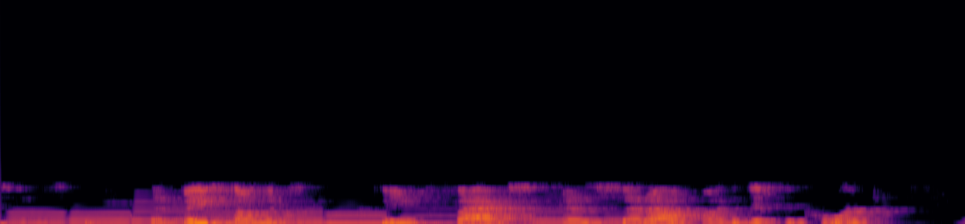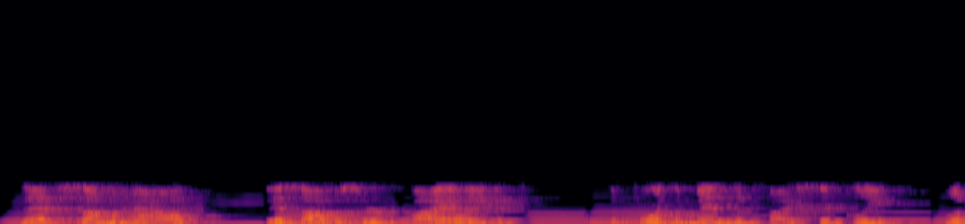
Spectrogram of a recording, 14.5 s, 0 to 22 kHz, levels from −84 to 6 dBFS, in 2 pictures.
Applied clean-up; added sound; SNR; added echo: classical method WPE with log-MMSE.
